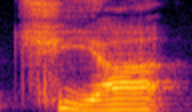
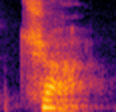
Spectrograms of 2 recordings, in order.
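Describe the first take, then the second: First: A separate 'ee' vowel is heard before 'a'. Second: No separate vowel is heard before 'a'. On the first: The speaker calls it wrong. "You don't hear chia, chio, chiu. That's wrong" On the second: The speaker calls it right. "The sound is cha"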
